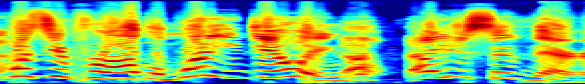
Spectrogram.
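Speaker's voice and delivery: put-on exasperated, very high, furious outburst. Retelling how she reacts to a man just sitting there: imitating someone getting mad. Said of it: "She gets so mad".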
